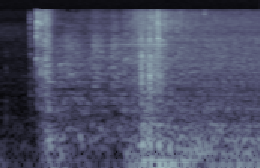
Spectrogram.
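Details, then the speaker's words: Mitsubishi Lancer cold start after a new fuel pump and filter, fuel line flush and injector cleaning for hard starting and misfire: short crank, catches on the first try and settles to a steady idle, with no misfire and no check engine light. "one click start yan ganda ng andar ng makina mga anan cold start pa siya"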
